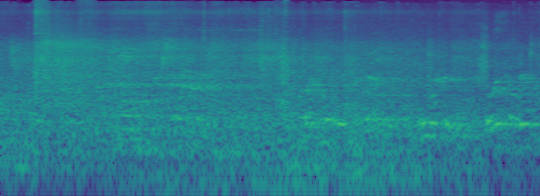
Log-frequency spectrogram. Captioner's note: PA announcement in native language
